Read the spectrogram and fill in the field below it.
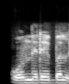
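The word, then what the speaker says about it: honorable: ओनरेबल है friends. इसका pronunciation क्या होता है? ओ से स्टार्ट होता है ओ से।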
